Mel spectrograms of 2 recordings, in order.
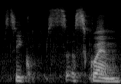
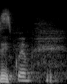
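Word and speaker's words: Sequim: Squim. It's spelled like Seacom, but it's pronounced Squim.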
